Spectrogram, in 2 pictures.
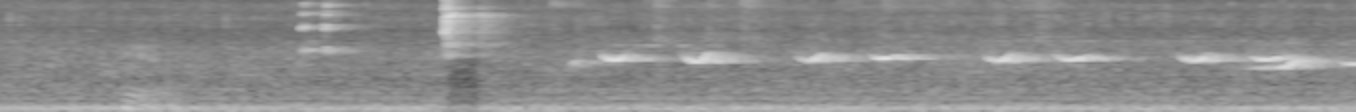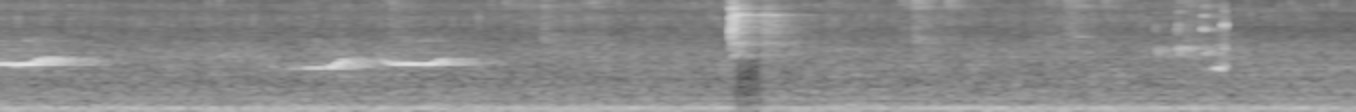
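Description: A quick run of high, bright chirps repeats about ten times, then once more after a pause, over a steady low hum.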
